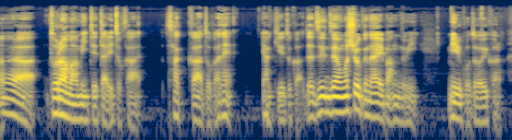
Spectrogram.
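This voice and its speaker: Very deep, low pitch from a man at a moderate pace, with vocal fry and lively intonation. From Japan, Akita. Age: 30s. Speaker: podcast host. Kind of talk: casual solo talk.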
